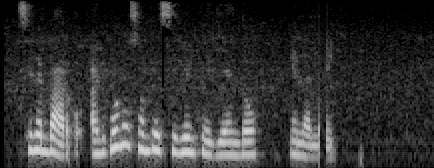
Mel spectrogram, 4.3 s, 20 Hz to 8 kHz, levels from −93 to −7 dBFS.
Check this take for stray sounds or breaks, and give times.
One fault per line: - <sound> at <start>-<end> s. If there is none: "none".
- dropout at 3.2-3.3 s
